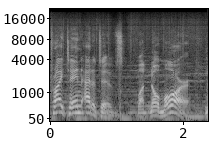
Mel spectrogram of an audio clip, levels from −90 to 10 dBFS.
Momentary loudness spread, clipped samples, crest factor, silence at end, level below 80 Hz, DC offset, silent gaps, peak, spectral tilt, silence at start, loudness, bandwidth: 6 LU; under 0.1%; 16 dB; 0 s; -42 dBFS; under 0.1%; none; -2 dBFS; -2.5 dB/octave; 0 s; -17 LUFS; over 20 kHz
